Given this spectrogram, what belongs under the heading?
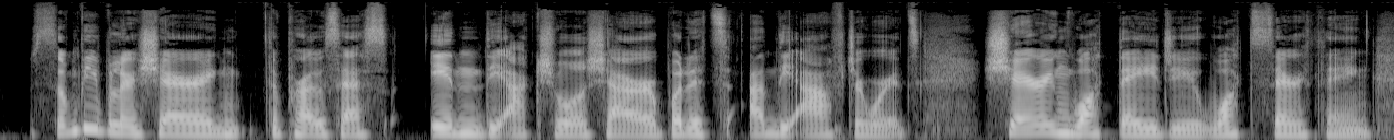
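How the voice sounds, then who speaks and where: In an Irish accent, a woman speaks at a moderate pace in a fairly low pitch, recorded very cleanly against a silent background with a dry, close sound and no echo. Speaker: wellness commentator. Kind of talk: news roundup chat.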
